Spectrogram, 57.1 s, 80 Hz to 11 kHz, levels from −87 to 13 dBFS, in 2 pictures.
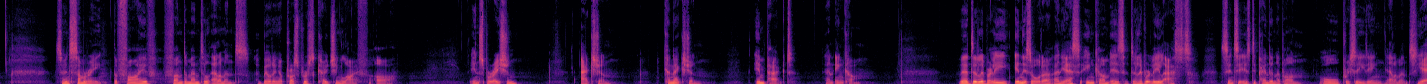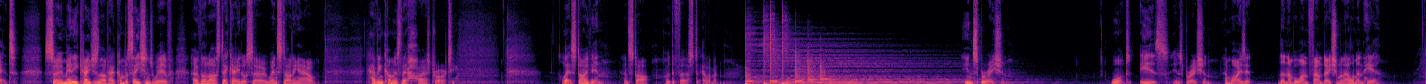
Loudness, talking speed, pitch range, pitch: -25 LUFS, 90 wpm, 85-130 Hz, 105 Hz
